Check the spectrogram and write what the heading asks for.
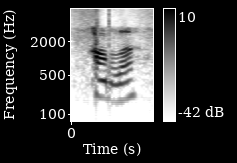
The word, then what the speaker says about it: Kamala: The open border promoted by border czar Kamala Harris, that's how you say her name, Kamala, continues to allow illegal entry into the country, causing chaos, disruption, and financial pressure on American cities and communities.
